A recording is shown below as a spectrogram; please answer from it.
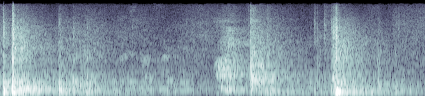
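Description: Heavy battle ropes slammed against a gym floor, giving sharp smacks at the start, about two and a half seconds in and, loudest, shortly after, each preceded by a short shout from a man's voice.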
